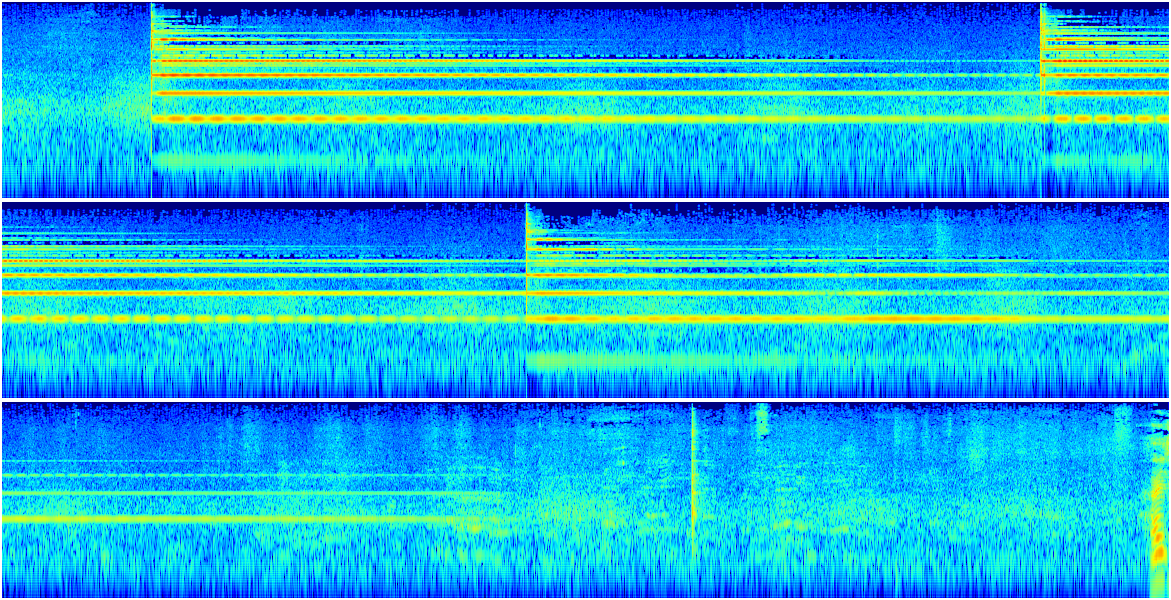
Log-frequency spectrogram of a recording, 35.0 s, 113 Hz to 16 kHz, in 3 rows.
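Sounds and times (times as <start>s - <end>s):
bell struck: 1.5s - 29.0s.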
